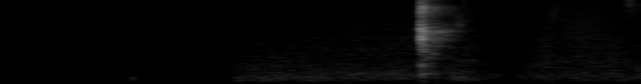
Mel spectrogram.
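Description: Near silence, then a faint hiss and a single short, sharp click about one and a half seconds in.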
